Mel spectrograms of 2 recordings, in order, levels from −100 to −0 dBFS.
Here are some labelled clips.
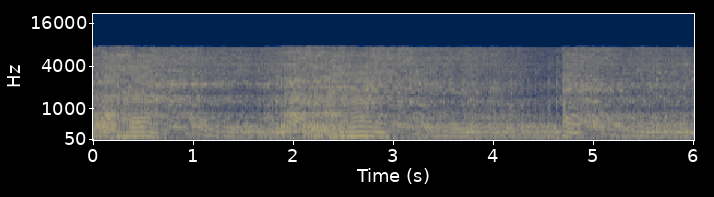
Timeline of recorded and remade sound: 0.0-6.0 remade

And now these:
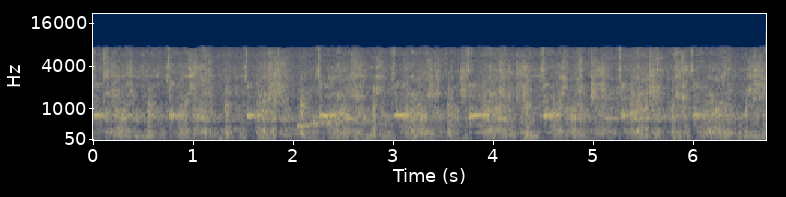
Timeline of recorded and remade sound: 0.0-1.1 remade; 1.1-2.2 recorded; 2.2-3.8 remade; 3.8-4.4 recorded; 4.4-5.1 remade; 5.1-5.7 recorded; 5.7-6.7 remade

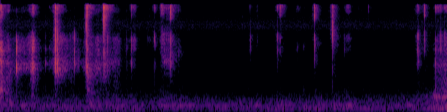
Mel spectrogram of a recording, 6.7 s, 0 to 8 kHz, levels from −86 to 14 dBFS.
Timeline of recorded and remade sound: 0.0-6.7 recorded

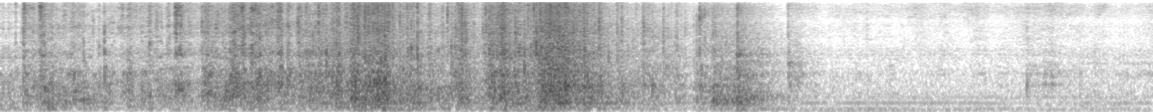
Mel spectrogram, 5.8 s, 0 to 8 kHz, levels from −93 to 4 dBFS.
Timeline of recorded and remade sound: 0.0-1.5 remade; 1.5-5.8 recorded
